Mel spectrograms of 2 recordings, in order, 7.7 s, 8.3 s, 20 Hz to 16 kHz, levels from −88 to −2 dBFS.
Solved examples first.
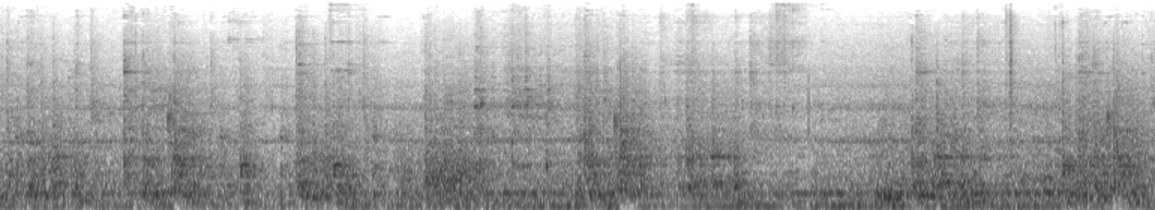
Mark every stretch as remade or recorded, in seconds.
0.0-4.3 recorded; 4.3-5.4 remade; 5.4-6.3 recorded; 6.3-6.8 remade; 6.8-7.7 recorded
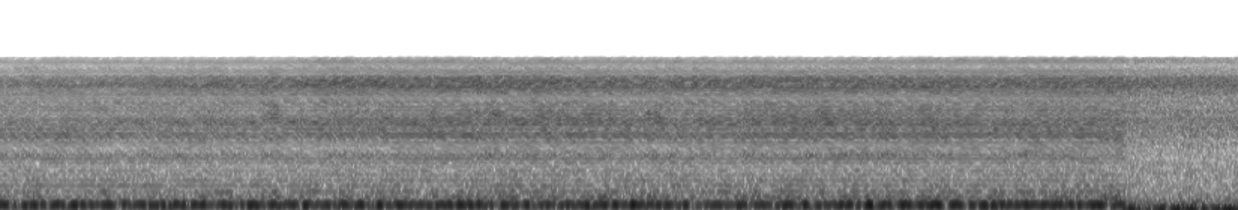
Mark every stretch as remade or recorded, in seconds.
0.0-7.5 remade; 7.5-8.3 recorded

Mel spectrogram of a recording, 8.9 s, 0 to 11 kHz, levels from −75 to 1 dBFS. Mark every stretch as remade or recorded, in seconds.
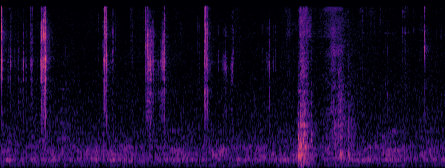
0.0-2.3 recorded; 2.3-3.2 remade; 3.2-4.4 recorded; 4.4-5.0 remade; 5.0-5.9 recorded; 5.9-6.6 remade; 6.6-8.9 recorded

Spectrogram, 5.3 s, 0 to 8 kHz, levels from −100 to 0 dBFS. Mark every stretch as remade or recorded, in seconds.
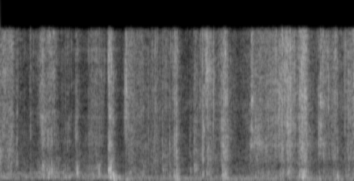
0.0-1.1 recorded; 1.1-1.9 remade; 1.9-5.3 recorded

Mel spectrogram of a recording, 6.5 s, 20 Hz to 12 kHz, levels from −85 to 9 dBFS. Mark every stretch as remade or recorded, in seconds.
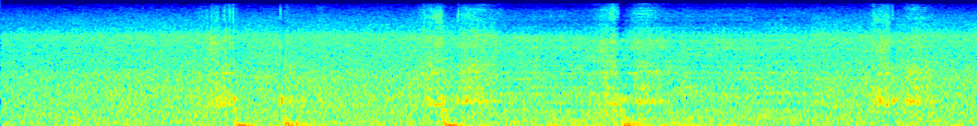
0.0-3.3 recorded; 3.3-5.4 remade; 5.4-6.5 recorded

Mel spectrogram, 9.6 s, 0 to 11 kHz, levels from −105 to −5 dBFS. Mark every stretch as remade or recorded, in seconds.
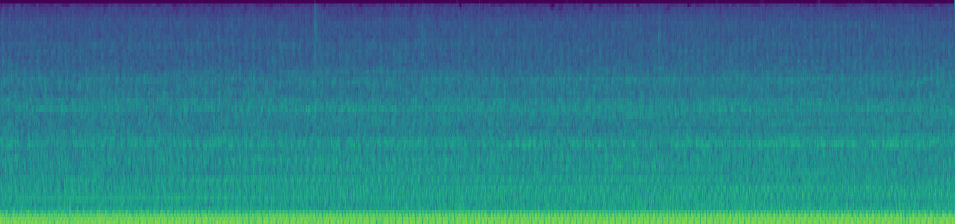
0.0-6.3 remade; 6.3-9.0 recorded; 9.0-9.6 remade

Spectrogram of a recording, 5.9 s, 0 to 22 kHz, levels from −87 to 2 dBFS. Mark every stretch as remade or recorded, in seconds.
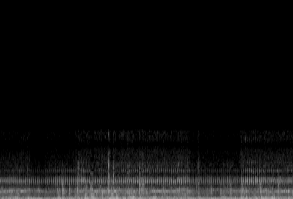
0.0-0.6 remade; 0.6-1.5 recorded; 1.5-3.8 remade; 3.8-4.8 recorded; 4.8-5.9 remade

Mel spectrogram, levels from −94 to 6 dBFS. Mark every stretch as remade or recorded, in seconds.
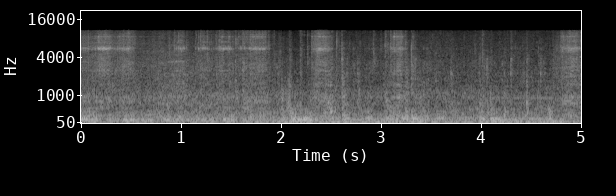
0.0-0.8 remade; 0.8-5.0 recorded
